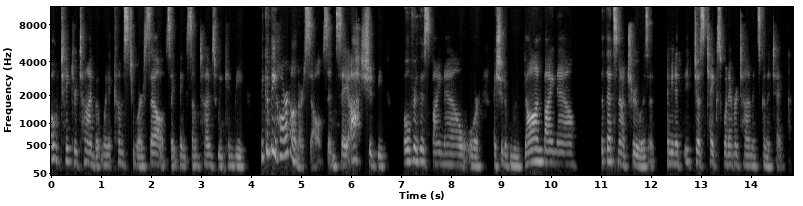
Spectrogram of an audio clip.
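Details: Adult speaker; typical speech.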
